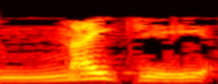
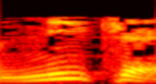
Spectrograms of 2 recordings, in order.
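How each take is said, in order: First: It is said the English way, like the brand. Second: It is said with the Greek pronunciation.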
